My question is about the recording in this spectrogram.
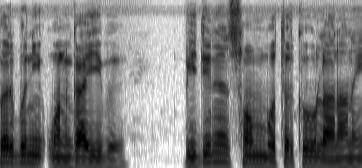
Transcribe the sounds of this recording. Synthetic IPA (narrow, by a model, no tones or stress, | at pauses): ɯɾbɯniʔɔnɡajibɯ | bidinɯsɔmbɔt̪ʰɯɾkʰɯwlananɯ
